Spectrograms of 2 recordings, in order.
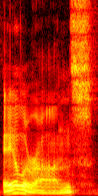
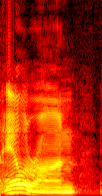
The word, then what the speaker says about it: aileron: But it's a strange sounding word. – Aileron. – Aileron, but it sounds like the right way to pronounce it, I guess.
